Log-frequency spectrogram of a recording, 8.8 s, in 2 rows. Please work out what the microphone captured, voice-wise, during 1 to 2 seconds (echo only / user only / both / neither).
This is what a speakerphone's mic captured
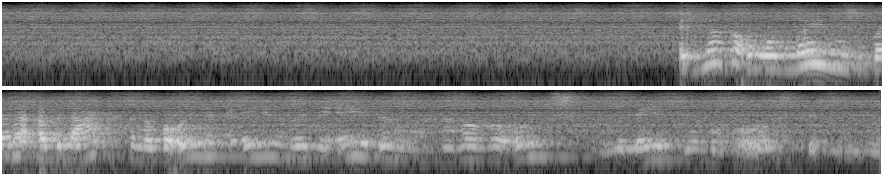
neither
